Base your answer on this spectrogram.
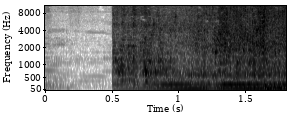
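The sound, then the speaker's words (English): A toilet flushes with a sudden loud rush of water after a brief silence. The turbulent gushing stays strong and steady, swelling slightly toward the end. “The toilet sneeze. Every flush spews bacteria onto surfaces”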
